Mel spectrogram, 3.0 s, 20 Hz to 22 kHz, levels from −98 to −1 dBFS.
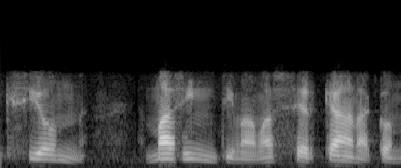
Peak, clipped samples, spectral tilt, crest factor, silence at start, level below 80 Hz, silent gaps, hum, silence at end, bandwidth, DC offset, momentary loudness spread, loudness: -8 dBFS; under 0.1%; -6.5 dB/octave; 22 dB; 0.05 s; -80 dBFS; none; none; 0 s; 4 kHz; under 0.1%; 13 LU; -30 LUFS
